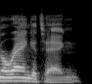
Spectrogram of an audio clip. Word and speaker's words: orangutan: First of all, he pronounces it orangutan. It really bothered me. It's an orangutan.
